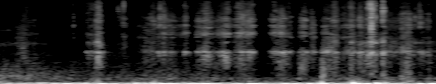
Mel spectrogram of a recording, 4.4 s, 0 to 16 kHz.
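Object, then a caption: Round wooden log slice. A solid, round slice of wooden log about 15 cm across, with visible growth rings, is rubbed and scratched with fingertips and nails. Soft, bright rasping strokes come in uneven bursts over a faint low rumble, with brief scratchy accents and no ringing.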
